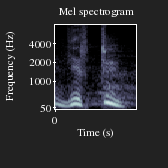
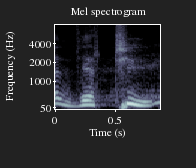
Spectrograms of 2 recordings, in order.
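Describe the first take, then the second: First: "virtu" pronounced vir-tu, not ver-tu; contrasted word form. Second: Said in the usual way. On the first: Shown as a demonstration. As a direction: stress "virtu", saying i where vertu has e. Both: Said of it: "le titre peut être frappé".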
